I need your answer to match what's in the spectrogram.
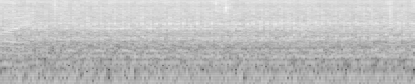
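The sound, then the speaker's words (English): A loud, deep bus engine rumbles as the bus passes people walking on a sidewalk past a bus shelter near a crossing, a heavy steady drone with broad roaring noise that holds at full strength through the short moment. “And wait for the loud bus to pass.”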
